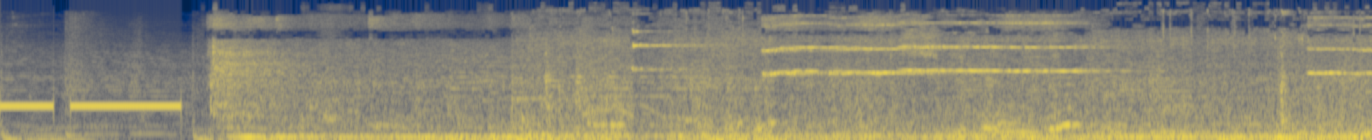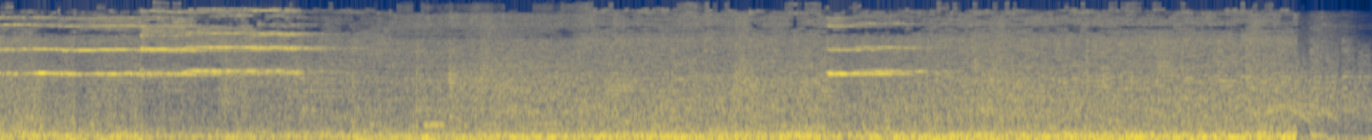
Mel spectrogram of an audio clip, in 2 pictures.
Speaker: Nails on a chalkboard. Let's see exactly why that's happening. This is awful.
